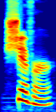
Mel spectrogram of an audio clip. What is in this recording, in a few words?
"shiver", spelling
